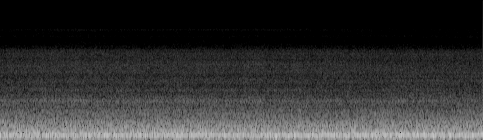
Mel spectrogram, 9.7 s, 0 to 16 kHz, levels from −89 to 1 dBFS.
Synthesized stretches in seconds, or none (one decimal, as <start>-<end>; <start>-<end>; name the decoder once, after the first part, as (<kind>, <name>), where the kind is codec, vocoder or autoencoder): 0.0-9.7 (vocoder, Vocos)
